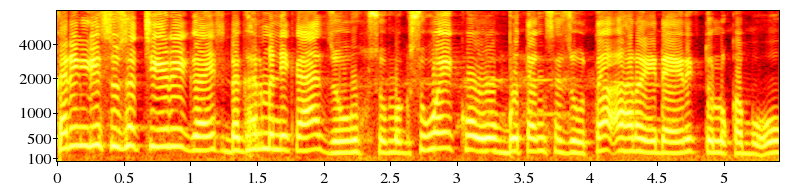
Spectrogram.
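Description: A woman is speaking. Her pace is fairly quick. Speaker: home vlogger. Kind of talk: casual vlog chat. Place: garden. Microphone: phone near.

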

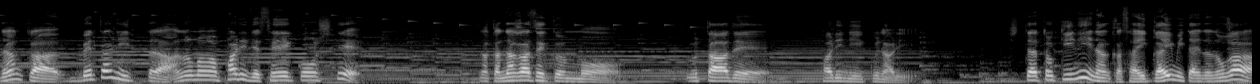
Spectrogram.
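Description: Over background music, a man in a Saga accent speaks at a fairly slow pace with long, frequent pauses. His pitch is fairly high and swings very widely. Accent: Kyushu (Saga) dialect. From Saga Prefecture, Japan. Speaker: comedian. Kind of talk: casual TV drama review talk to camera.

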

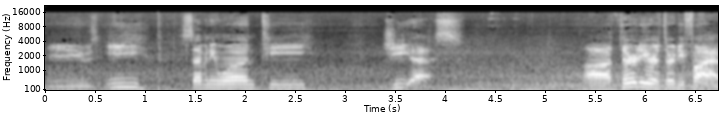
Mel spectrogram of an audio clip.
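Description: A man is speaking with long, frequent pauses. Noticeable background noise is present. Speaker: hobby welder reviewing a tool. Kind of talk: product review talk. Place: garage.

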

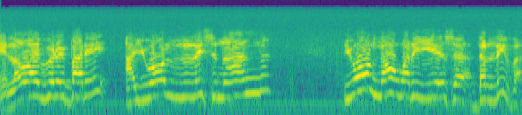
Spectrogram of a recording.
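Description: In a raised, projected voice with an extremely high pitch and lively intonation, a man speaks at a moderate pace with long, frequent pauses over light background noise. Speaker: comic film character, radio speaker. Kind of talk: scripted film comedy dialogue. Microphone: old recording.

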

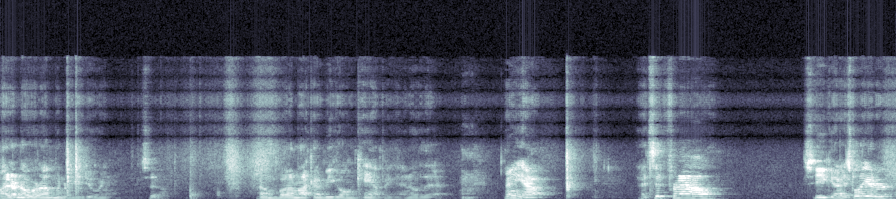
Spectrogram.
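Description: A man talks at a fairly quick pace, his loudness swinging widely. Audible room echo and light background noise surround him. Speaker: hobbyist radio collector. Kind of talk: casual vlog chat. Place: workshop.

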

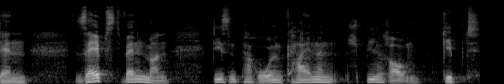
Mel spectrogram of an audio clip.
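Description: The speaker's intonation is lively, though the pace is very slow. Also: man. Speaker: gossip YouTuber; commentary vlogger. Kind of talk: opinion monologue to camera. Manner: serious, emphatic. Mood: critical, serious. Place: home room. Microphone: phone near.

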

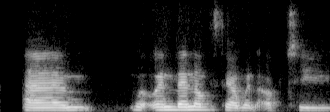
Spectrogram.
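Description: A woman speaks with a London accent at a moderate pace. The background is quiet. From London, England. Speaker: university lecturer in digital marketing. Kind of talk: interview. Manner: hesitant, many fillers. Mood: warm, encouraging. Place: home room. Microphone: video call.

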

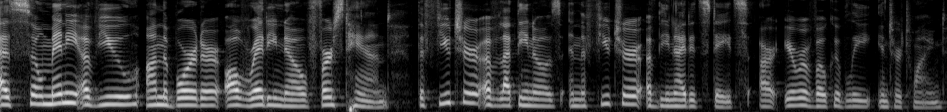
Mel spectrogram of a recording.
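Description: Against a quiet background, a woman talks at a moderate pace with ordinary pitch variation and hardly any pauses. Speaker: program host giving welcome remarks. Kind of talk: prepared welcome speech. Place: hall. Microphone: podium.

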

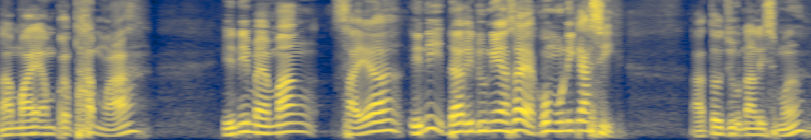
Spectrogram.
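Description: With vocal fry, a man speaks at a moderate pace against a quiet background. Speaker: communication professor. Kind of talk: talk show panel discussion. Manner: formal. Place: studio. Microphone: handheld.

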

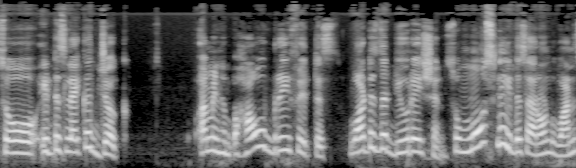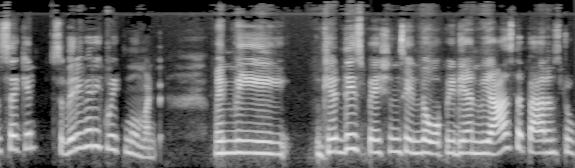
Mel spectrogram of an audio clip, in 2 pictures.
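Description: Lively intonation and a dark, mellow tone come through at a fairly quick pace. The background is quiet, and the sound is dry with no echo. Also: woman, high pitch for a woman. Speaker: medical lecturer. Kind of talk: lecture.

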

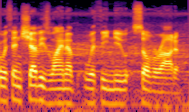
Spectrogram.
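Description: Light background noise sits behind a man speaking. He talks at a moderate pace, and the sound is dry with no echo. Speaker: car reviewer. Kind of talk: walkaround tour commentary. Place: open country. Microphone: phone near.

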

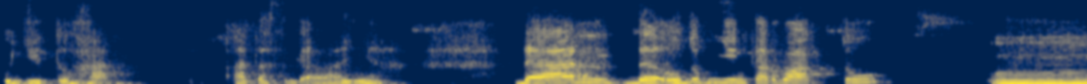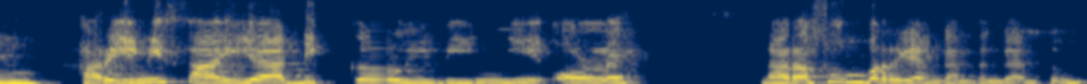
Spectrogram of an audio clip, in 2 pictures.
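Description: A woman speaks at a fairly slow pace. Her pitch is high, and the background is quiet. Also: ordinary pitch variation. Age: 40s. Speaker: dermatologist and moderator; moderator. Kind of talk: webinar moderation. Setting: video call. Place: home room. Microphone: video call.

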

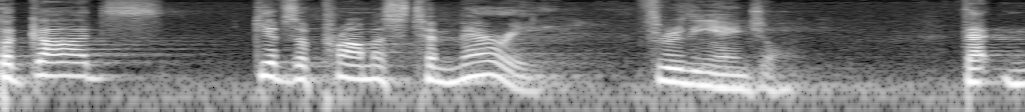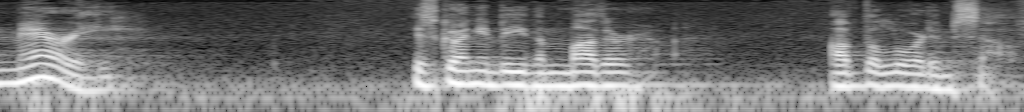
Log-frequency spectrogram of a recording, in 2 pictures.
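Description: At a moderate pace, a man speaks somewhat breathily with long, frequent pauses. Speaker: pastor. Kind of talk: sermon. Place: church.

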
